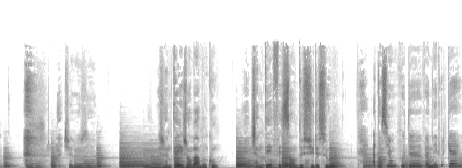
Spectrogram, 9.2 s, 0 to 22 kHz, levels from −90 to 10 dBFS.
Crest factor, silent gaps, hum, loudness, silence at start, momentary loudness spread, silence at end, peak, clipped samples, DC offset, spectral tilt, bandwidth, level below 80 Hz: 18 dB; none; none; -24 LUFS; 0 s; 12 LU; 0 s; -6 dBFS; under 0.1%; under 0.1%; -5.5 dB/octave; 16.5 kHz; -50 dBFS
